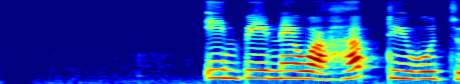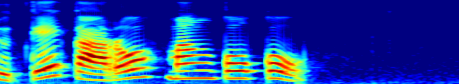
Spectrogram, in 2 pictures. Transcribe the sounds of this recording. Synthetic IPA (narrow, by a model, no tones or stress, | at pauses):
ʔimpinewaɦap̚d̪̥i̤wud̥ʒ̥ṳt̪̚kekaɾomaŋkoko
